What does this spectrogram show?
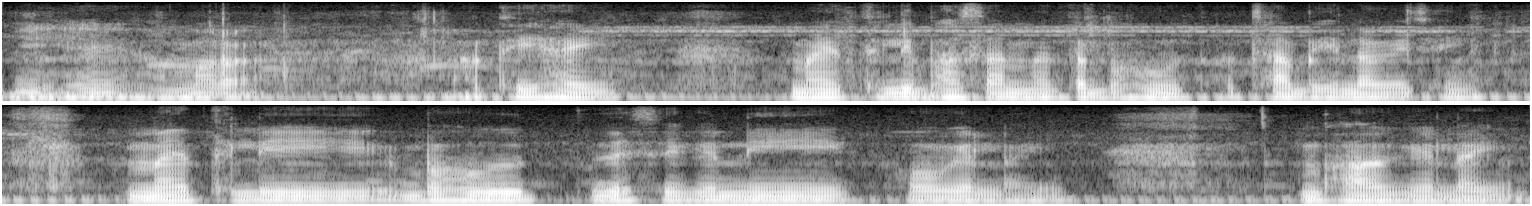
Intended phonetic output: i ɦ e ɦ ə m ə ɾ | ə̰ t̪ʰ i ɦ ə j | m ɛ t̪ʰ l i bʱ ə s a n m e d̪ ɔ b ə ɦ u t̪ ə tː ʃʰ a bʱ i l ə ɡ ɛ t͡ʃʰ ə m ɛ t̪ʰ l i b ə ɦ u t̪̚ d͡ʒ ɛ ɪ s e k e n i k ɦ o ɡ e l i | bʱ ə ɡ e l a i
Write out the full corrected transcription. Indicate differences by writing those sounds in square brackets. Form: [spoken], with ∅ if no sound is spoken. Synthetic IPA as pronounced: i ɦ e ɦ ə m ə ɾ | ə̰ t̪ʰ i ɦ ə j | m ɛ t̪ʰ l i bʱ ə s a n m e [t̪] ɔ b ə ɦ u t̪ ə tː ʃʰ a bʱ i l ə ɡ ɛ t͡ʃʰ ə m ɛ t̪ʰ l i b ə ɦ u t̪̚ d͡ʒ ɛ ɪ s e k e n i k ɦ o ɡ e l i | bʱ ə ɡ e l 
